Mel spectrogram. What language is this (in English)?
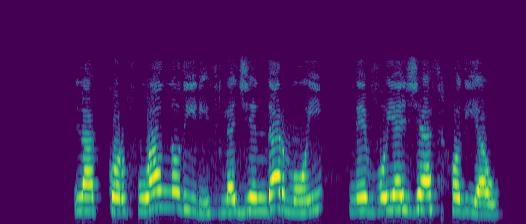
Esperanto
